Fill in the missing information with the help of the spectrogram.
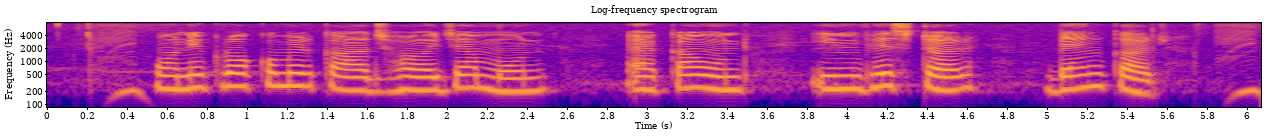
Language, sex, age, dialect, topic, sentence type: Bengali, female, 25-30, Northern/Varendri, banking, statement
